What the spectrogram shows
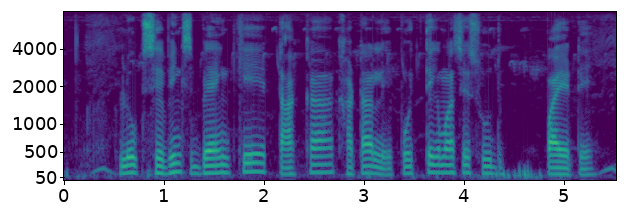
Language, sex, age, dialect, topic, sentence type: Bengali, male, 25-30, Western, banking, statement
